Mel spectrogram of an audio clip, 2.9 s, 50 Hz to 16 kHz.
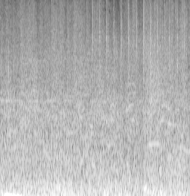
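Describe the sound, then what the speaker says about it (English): A .50 cal machine gun fires in a Company of Heroes 2 match as a steady, dense, rattling roar of automatic fire. It comes with a louder burst at the start, and game battle noise fills the background. "Skeletron and his tanks, his infantry, and of course the 5th cal. Just ripping apart here Spaget Man's anti-tank gun crews."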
